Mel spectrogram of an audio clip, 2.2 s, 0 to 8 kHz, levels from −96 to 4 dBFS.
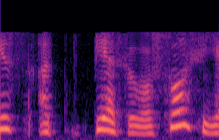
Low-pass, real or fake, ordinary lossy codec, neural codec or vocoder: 7.2 kHz; real; AAC, 16 kbps; none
